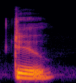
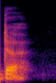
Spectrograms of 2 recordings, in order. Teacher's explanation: Make that a good, strong, long U. Do, rather than duh.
